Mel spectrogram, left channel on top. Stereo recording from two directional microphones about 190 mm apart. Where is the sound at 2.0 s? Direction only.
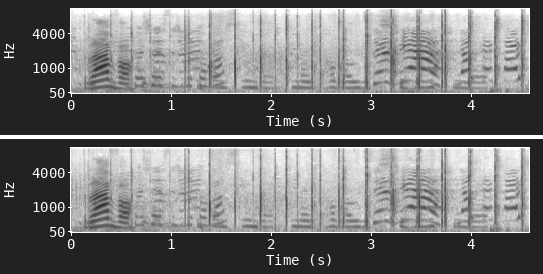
55° right (ahead or behind).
